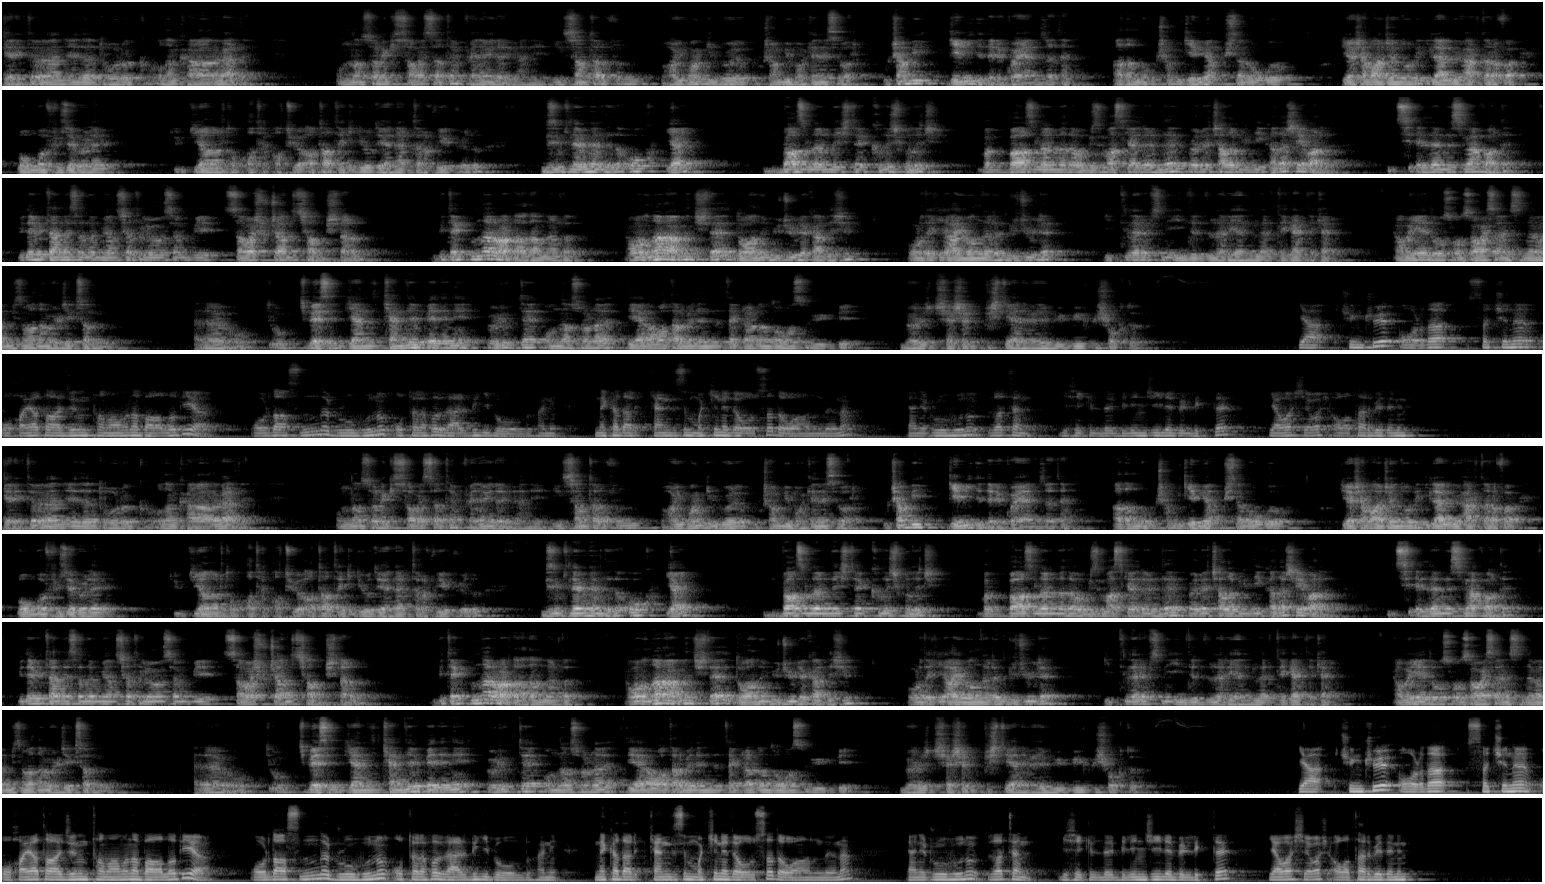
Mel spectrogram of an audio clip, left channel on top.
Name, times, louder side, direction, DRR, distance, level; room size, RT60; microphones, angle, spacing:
voice 1, 0.0-2.5 3.3-8.5 8.8-10.7 11.1-12.8 13.4-15.3 15.6-16.5 17.1-20.2 20.8-22.3 23.0-24.7 25.2-28.7 29.3-30.5 31.0-34.4 35.1-36.5 37.0-39.4 39.9-41.3 41.8-44.1 44.7-47.3 48.1-54.7 55.2-57.6, right 1 dB, 75° right, 2.9 m, -27 dB
voice 2, 59.2-63.7 64.1-67.2 67.6-70.2 70.7-71.9 72.2-73.9 74.3-75.7, right 6 dB, 55° right, 0.3 m, -28 dB
9.1 x 3.4 x 3.9 m
head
